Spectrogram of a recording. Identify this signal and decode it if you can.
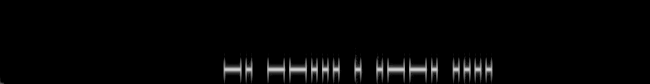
Morse code, heard as a keyed tone, about 22 wpm, 700 Hz. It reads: N7EPH
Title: USA Call Signs - 5 Characters - Repeated 2x - 22wpm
